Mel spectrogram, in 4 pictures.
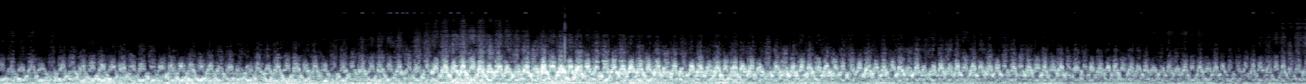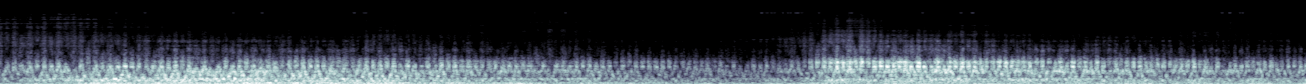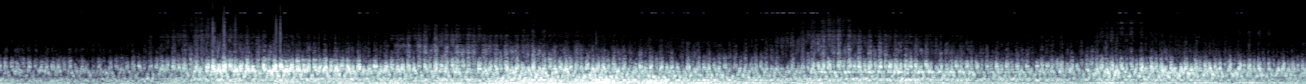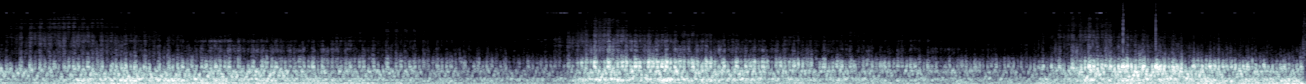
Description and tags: Sci-fi effect maybe for a space ship or whatever. _Credit: T.Hanson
